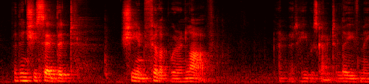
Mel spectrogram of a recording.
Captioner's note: none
